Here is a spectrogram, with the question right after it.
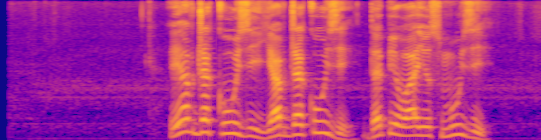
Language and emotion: Russian, positive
